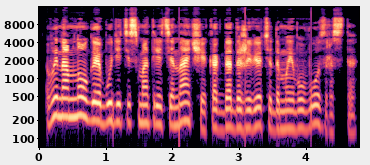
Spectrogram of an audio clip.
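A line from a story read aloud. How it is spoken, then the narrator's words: Conciliatory tone. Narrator (Russian): примирительным тоном ответила Джанет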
